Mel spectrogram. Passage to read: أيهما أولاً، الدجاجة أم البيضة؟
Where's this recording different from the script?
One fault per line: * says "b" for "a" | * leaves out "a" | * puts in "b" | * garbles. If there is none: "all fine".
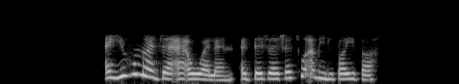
* puts in "جاء"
